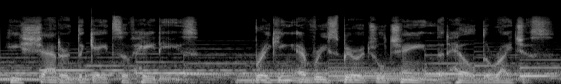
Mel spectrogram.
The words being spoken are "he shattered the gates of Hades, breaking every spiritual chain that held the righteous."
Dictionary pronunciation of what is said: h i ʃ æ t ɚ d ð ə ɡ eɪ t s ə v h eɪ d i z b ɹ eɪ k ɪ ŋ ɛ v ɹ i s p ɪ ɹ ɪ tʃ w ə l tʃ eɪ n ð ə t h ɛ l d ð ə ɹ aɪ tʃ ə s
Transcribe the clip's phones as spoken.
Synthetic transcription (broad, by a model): h i ʃ æ t ɚ d ð ə ɡ eɪ t s ə v h eɪ d i z b ɹ eɪ k ɪ ŋ ɛ v ɹ i s p ɪ ɹ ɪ tʃ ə l tʃ eɪ n ð ə t h ɛ l d ð ə ɹ aɪ tʃ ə s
